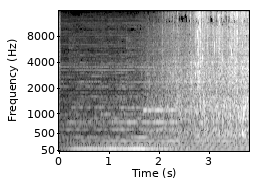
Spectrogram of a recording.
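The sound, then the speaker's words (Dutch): A boat's engine hums steadily while water rushes and splashes along the hull, the wash growing brighter and more turbulent as the boat crosses the water and nears the other side. “We zijn nu bijna aan de overkant. Ik stap hier uit de boot.”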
